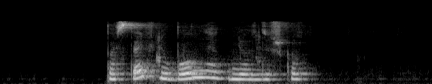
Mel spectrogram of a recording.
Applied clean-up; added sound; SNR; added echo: neural separator model SepFormer DNS4.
